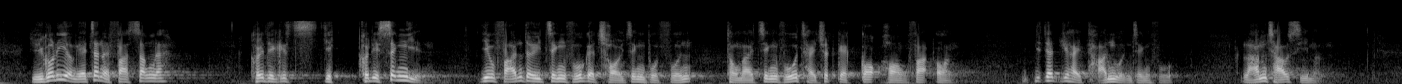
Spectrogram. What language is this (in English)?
Cantonese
